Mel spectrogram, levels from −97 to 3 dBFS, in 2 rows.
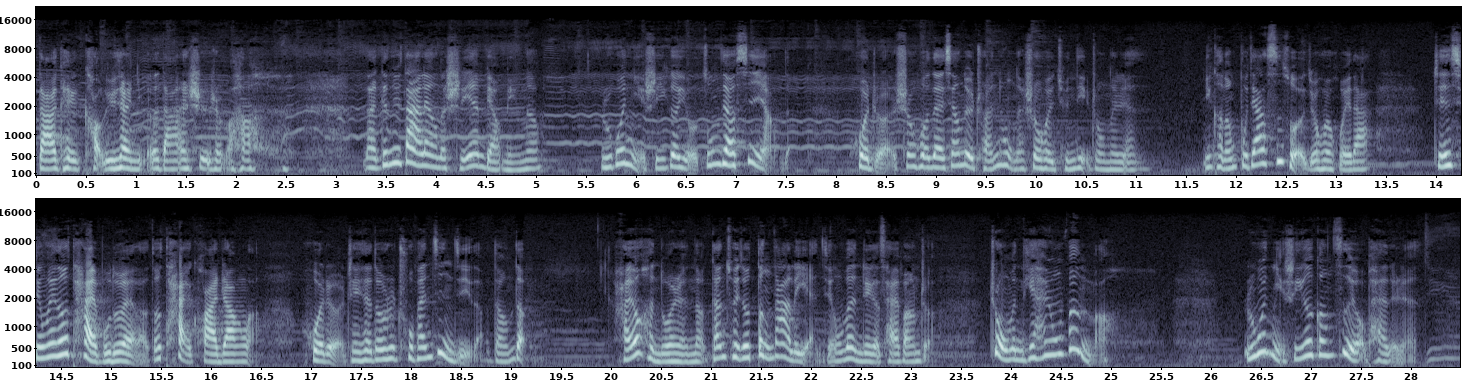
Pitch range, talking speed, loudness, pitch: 195-285 Hz, 285 characters per minute, -21 LUFS, 230 Hz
